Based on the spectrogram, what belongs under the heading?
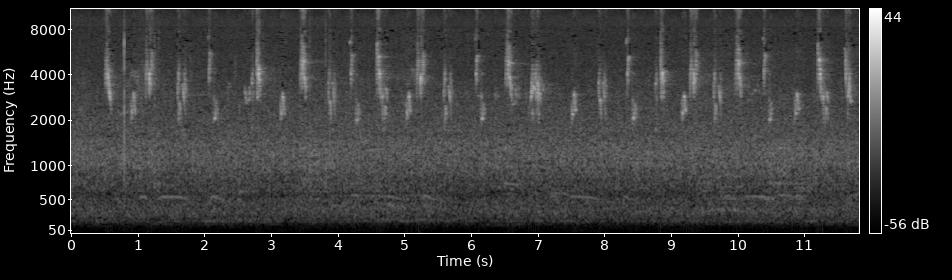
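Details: Yellow-throated sparrow, or chestnut-shouldered petronia, at Sufi Anwer Safari Park, Ghotki, Sindh, Pakistan. Bright clipped chirps repeat every half second or so throughout, some rising and some falling, against a constant noisy background.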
